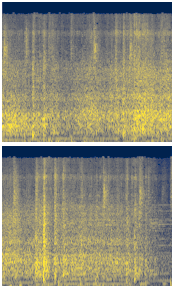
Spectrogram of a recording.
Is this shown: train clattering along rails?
yes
